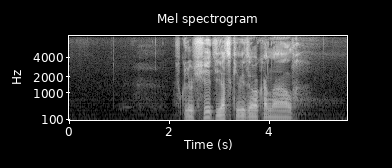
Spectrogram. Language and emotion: Russian, sad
